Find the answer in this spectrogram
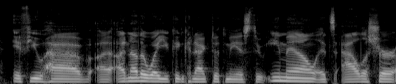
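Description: An unremarkable speaking voice comes from a man with an American accent, medium in pitch with fairly even intonation. He talks at a fairly quick pace on a very clean recording with a silent background. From grew up overseas, then US. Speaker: author and former city council candidate. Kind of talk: interview. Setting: studio.

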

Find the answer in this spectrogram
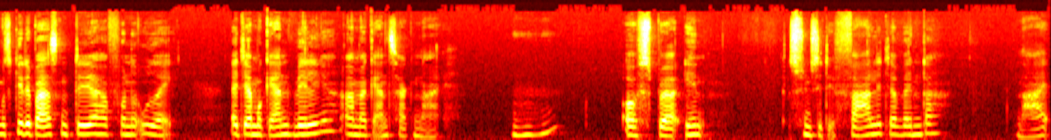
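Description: A woman speaks at a moderate pace with a fairly high pitch and fairly even intonation. Her delivery has long, frequent pauses. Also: very clean recording, silent background. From West Jutland, Denmark. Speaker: doula. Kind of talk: personal birth story in podcast interview.

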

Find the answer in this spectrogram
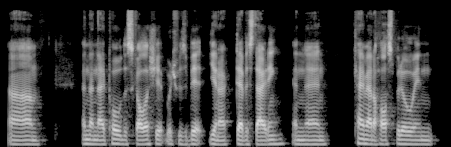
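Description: Against a quiet background, a man with an Australian accent speaks in a fairly low pitch with monotone, flat intonation. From New Zealand, raised in Queensland from age seven. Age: 20s. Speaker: runner. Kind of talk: casual chat. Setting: podcast interview.

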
